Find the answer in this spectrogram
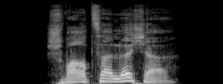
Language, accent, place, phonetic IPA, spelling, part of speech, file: German, Germany, Berlin, [ˌʃvaʁt͡sɐ ˈlœçɐ], schwarzer Löcher, noun, De-schwarzer Löcher.ogg
- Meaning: genitive plural of schwarzes Loch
